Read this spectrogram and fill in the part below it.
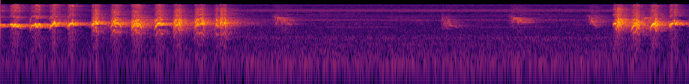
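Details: Oriental magpie-robin song for training caged birds to sing: a fast chattering series of repeated whistled notes, a pause with a few isolated short slurred notes, then the rapid chatter resumes.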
